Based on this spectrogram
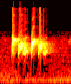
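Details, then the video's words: Female red-whiskered bulbul urging on the male with a quick string of four clear, slurred chirps, bright and slightly descending, over a faint low hum. "Chào Mào Mái DAM DANG Kích Trống Bắn Tùm Lum"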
